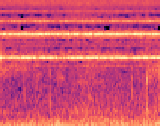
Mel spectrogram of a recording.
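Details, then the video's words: A jungle variety of cricket beside the road through Mawlynnong village, Meghalaya, gives an intense, ear-piercing sound. It is heard as a steady, thin, pure high whine held without a break, with soft rustling beneath. "জঙ্গলের ঝিঝি পোকার আওয়াজ নিশ্চয়ই শুনতে পাচ্ছেন।"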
